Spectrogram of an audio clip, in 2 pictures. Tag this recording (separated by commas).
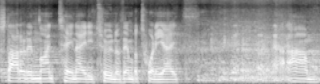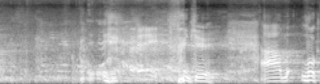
Speech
